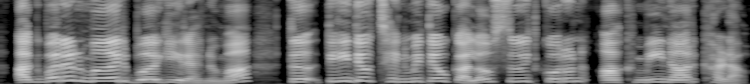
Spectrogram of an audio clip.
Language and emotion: Kashmiri, neutral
